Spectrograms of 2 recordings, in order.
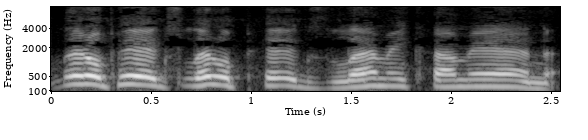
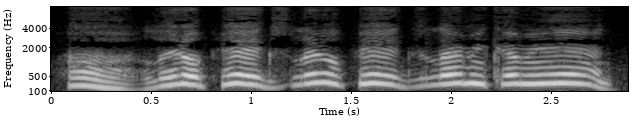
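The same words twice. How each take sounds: First: High, loud wolf call at the door. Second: High, breathless plea to the pigs; out of breath wolf. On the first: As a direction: call the pigs out boldly, pitched up. Wolf calling to the pigs. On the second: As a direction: call them while still catching your breath. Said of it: "he was huffing and puffing". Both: Acted.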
